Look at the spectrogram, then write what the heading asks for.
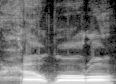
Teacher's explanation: حضر ضاد کو بھی موٹا اور را کو بھی موٹا پڑھیں گے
